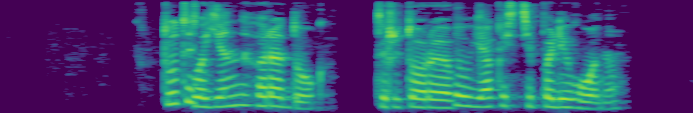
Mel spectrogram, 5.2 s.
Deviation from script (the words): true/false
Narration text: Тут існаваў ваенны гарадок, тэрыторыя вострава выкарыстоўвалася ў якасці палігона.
true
